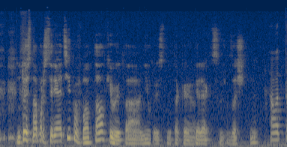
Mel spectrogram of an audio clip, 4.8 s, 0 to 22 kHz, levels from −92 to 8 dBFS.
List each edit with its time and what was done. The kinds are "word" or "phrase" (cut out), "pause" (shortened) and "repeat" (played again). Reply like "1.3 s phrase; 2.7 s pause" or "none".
1.4 s phrase; 2.5 s word; 3.3 s word; 3.7 s word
